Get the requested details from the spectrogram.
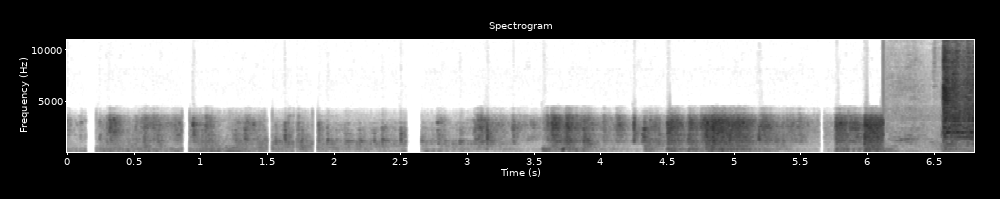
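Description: A wheeled bin rolls and rattles over concrete.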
